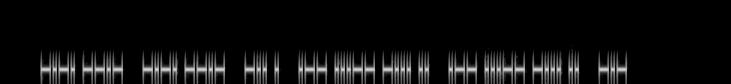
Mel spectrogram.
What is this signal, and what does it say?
Morse code, heard as a keyed tone, about 40 wpm, 700 Hz. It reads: CQ CQ DE W3BI W3BI K
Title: Common QSO Phrases Encore 40wpm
